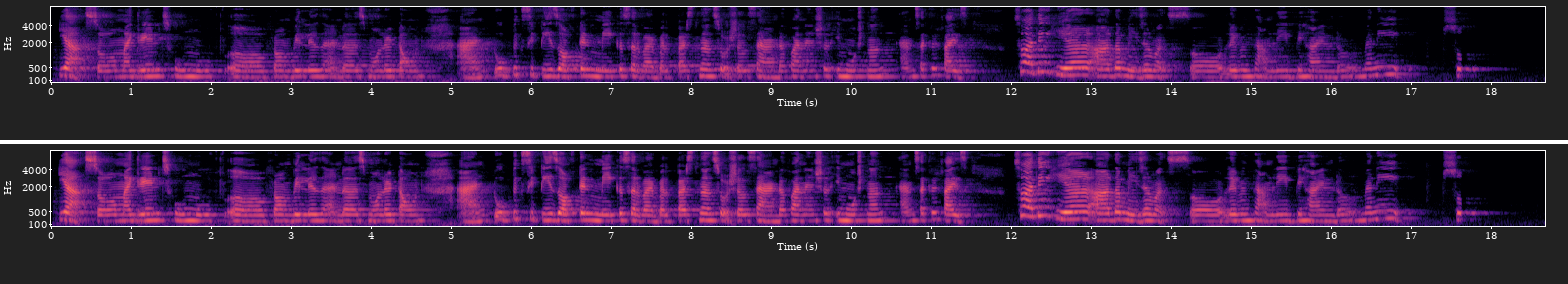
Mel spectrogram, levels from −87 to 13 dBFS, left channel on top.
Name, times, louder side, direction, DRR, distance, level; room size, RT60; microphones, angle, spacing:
voice 1, 0.1-11.4 12.0-16.9 17.4-17.6, right 4 dB, 90° right, 0.9 m, -29 dB
29.0 x 19.0 x 8.4 m
head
